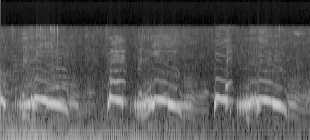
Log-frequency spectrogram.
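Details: Mata geni collared dove cooing vigorously. It gives repeated phrases, each a short sharp rising note followed by a longer wavering coo, about three phrases in six seconds. A low rumble lies underneath at the start.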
